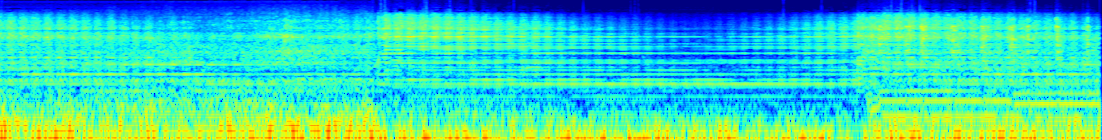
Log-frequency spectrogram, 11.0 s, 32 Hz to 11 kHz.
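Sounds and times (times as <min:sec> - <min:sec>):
rock music with distorted guitar: 0:00.0 - 0:11.0.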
